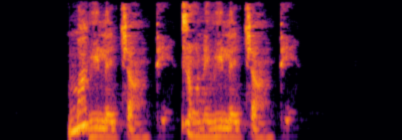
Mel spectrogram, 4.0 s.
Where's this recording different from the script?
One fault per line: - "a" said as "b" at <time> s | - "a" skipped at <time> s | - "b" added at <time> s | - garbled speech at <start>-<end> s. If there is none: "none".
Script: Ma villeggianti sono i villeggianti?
none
